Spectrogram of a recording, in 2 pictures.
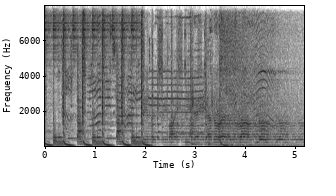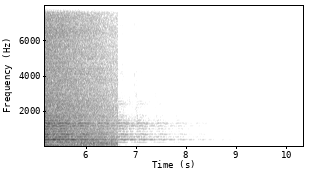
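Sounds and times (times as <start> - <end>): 
hard bass dance mix: 0.0 - 6.2.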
